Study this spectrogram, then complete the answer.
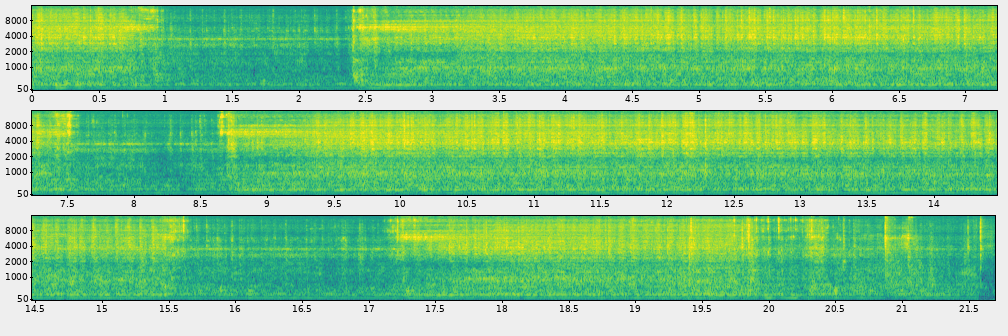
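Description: A drill whirs steadily through thick metal in long runs while working on a motorcycle exhaust, its motor dropping briefly twice before spinning up again, loud and close.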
